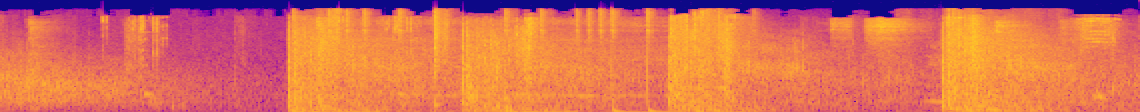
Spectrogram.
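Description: Scoped revolver fire in Fortnite: a few loud, widely spaced shots ring out with reverberant tails over busy game noise.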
